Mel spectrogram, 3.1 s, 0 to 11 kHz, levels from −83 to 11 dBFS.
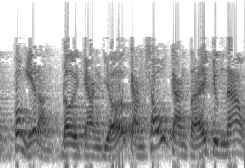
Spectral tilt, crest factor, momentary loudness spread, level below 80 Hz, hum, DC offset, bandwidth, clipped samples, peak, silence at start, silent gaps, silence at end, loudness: -5 dB/octave; 10 dB; 3 LU; -48 dBFS; none; under 0.1%; 11 kHz; 0.5%; 0 dBFS; 0 s; none; 0 s; -10 LUFS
